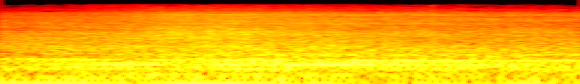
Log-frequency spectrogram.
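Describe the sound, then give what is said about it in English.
A huge truck rumbles loudly, its heavy engine and road noise forming a steady, broad roar that fills the whole moment with no voices. “I'm sorry, that was a huge truck.”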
